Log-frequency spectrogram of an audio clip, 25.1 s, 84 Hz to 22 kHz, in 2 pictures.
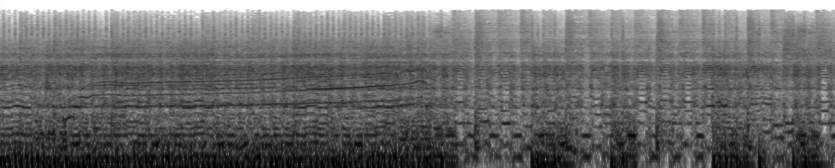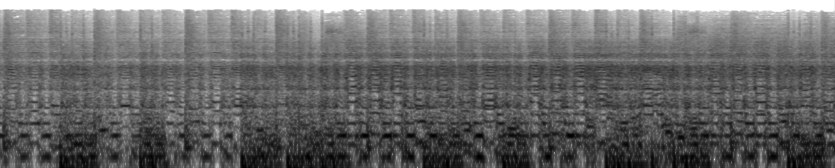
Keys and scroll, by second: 0.7-1.4 typing, 4.9-9.5 typing, 12.4 space, 15.6 space, 16.1 space, 16.2 a, 18.3 v, 18.7 space.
